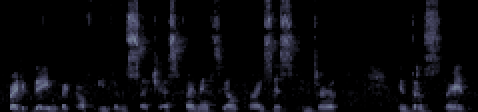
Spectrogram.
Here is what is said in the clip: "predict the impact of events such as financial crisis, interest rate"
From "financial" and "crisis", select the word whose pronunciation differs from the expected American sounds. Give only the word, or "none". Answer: financial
